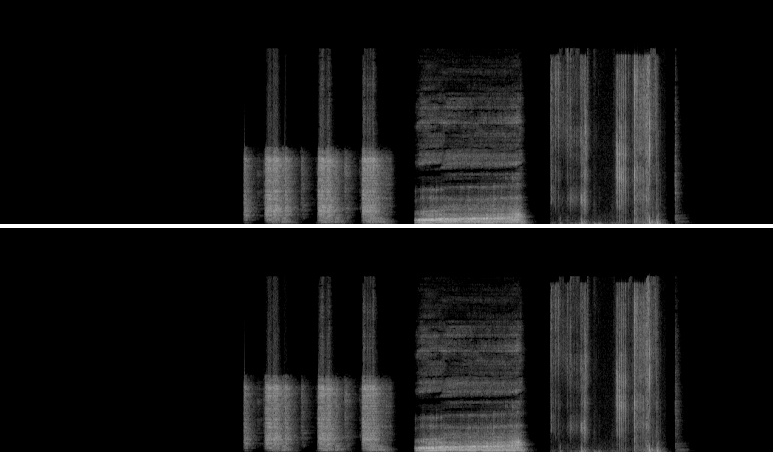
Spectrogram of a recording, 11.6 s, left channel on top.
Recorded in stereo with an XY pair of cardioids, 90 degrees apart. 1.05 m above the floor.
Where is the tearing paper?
20° left, 0.5 m.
